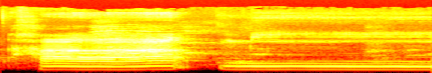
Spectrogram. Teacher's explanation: Nah, haknya dibaca 2 harokat, ha mim. Haknya 2 harokat, mimnya 6 harokat. Haknya mad lazim harfi mukhaffaf, mimnya mad lazim harfi musyabba.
